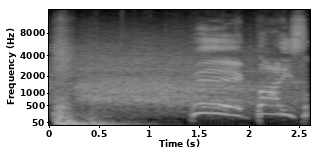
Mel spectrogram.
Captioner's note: body thudding; crowd groaning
